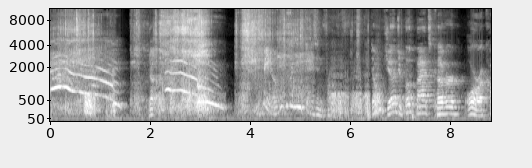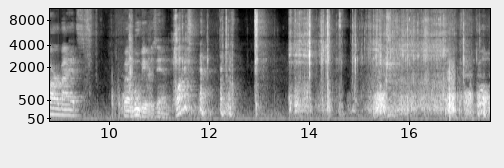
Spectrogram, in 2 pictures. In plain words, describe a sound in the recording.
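Small toy cars roll and clatter across a wooden floor.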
